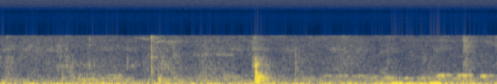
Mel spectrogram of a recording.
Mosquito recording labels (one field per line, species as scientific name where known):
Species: no mosquito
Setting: cup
